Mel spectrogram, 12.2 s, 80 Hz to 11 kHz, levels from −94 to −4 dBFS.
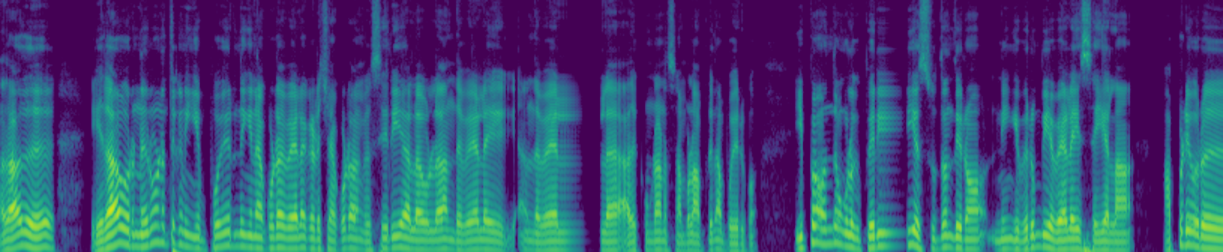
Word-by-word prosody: அதாவது, 155 +4 +5 0.7
ஏதாவது 155 +10 +8
ஒரு 165 - 0
நிறுவனத்துக்கு 190 +1 -2
நீங்க 140 -3 -3
போயிருந்தீங்கன்னா, 155 -2 -1
கூட 140 +1 +2
வேல 135 +2 +3
கிடைச்சா 125 -2 -3
கூட, 130 - -3
அங்க 110 -2 -6
சிறிய 140 +1 +1
அளவுல 120 0 +2
அந்த 115 -2 -3
வேலை 120 0 +1 0.3
அந்த 115 -2 -4
வேல 115 0 -3 0.2
அதுக்கு 110 +1 -4
உண்டான 115 -3 -3
சம்பளம் 105 +1 -2
அப்படித்தான் 110 +1 -7
போயிருக்கும். 95 -1 -6 0.4
இப்ப 210 +9 +1
வந்து 195 +1 -2
உங்களுக்கு 150 -7 0
பெரிய 165 +3 -1
சுதந்திரம், 130 -2 0 0.2
நீங்க 125 0 -2
விரும்பிய 150 0 +2
வேலைய 125 -1 +3
செய்யலாம். 110 -1 +1 0.4
அப்படி 180 +8 -2
ஒரு 140 -2 +5
130 Hz, 160 wpm, -24 LUFS, 115-150 Hz, 0.7 s, ஏதாவது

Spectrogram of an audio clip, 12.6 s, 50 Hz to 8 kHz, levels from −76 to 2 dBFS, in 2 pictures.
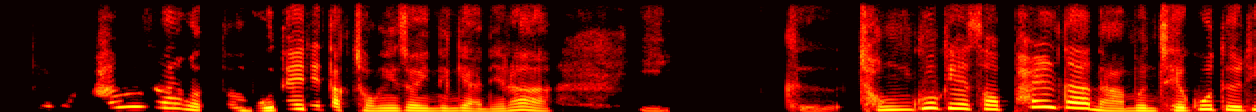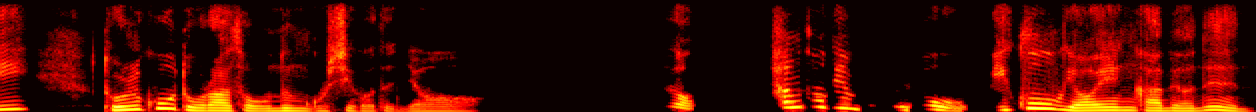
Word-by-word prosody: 이게 - - -22
막 - - -31
항상 400 - -2
어떤 200 -3 -6
모델이 265 +10 0
딱 235 - 0
정해져 180 0 -2
있는 175 0 -3
게 180 - -2
아니라 170 +6 -3 0.4
이 165 0 -18 0.6
그 - - -15
전국에서 290 +5 +1
팔다 405 0 +3
남은 180 -3 -2
재고들이 265 - 0 0.4
돌고 270 +9 +5
돌아서 190 - +2
오는 170 +2 -3
곳이거든요. 155 -2 -10 0.9
그래서 - - -3 0.4
한국인분들도 330 - -1
미국 275 +5 +4
여행 205 +1 +4
가면은 185 -2 -1
220 Hz, 295 characters per minute, -22 LUFS, 180-300 Hz, 0.9 s, 돌고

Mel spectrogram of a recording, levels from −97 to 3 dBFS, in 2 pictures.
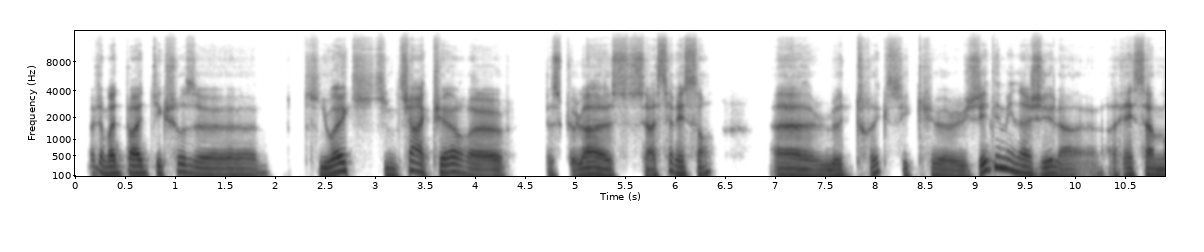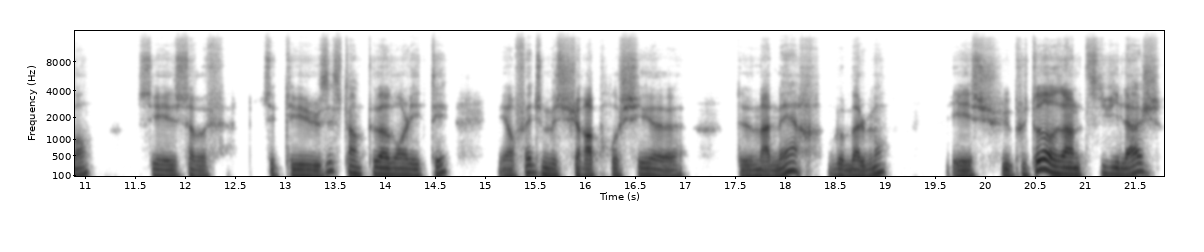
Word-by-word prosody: J'aimerais 130 +1 +2
te 130 - -5
parler 140 0 +4
de 135 - -8
quelque 140 -1 -4
chose, 150 -5 -3
heu, 110 -1 -1 0.4
qui, 115 - -4
ouais, 155 +8 +6
qui - - -13
qui 110 - -7
me 110 - -3
tient 180 - 0
à 155 - +5
cœur, 145 +2 +1
heu, 100 -2 +1 0.4
parce - - -6
que - - -8
là 115 +2 +4
heu, - - 0
c - - -7
c'est - - -5
assez 105 +1 -2
récent. 125 +2 -1 0.6
Heu, 110 -2 +2
le 100 +1 0
truc, 145 - -5
c'est 110 - -8
que 100 -2 -3
j'ai 95 - +2
déménagé, 140 - +2
là, 105 -3 -5
récemment. 110 +2 -1 0.4
C'est 100 -2 -2
ça 95 +3 -3
va 95 -1 -3
f 90 - -14 0.4
c'était 100 -1 -1
juste 170 - -4
un 130 -2 +3
peu 120 +1 +1
avant 110 -1 +3
l'été 110 +8 -2 0.5
et 100 - -4
en 100 - -1
fait, 140 +9 -2
je 120 - -2
me 110 -2 +2
suis 100 +3 -1
rapproché, 105 +1 0
heu, 95 -3 0 0.6
de 95 0 -2
ma 95 -1 +3
mère, 125 - 0
globalement 105 +7 0 0.6
et 90 +1 +1
je - - -4
suis 105 - -2
plutôt 105 - +2
dans 170 -11 +8
un 115 -1 +7
petit 125 +4 -8
village. 125 +6 +1
110 Hz, 175 wpm, -23 LUFS, 100-130 Hz, 0.6 s, dans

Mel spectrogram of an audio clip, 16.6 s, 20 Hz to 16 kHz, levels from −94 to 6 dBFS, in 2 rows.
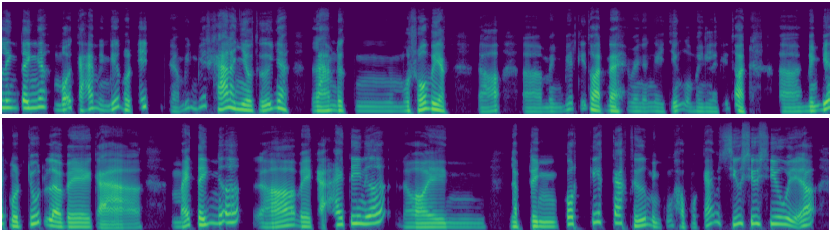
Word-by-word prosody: linh 235 -1 +1
tinh 230 0 +5
á, 265 - +2
mỗi 170 +2 0
cái 195 - -1
mình 170 -9 -10
biết 225 +8 -1
một - - -1
ít, 270 +3 -4 0.2
à, 125 -3 -14
biết 215 - -14
biết 275 - -10
khá - - +5
là 235 - +5
nhiều 170 -5 +4
thứ 150 +1 -1
nha, 210 +2 +2 0.2
làm 140 +2 0
được, 150 -2 -1
ừm, 135 -1 -13
một 140 +1 -4
số 170 +4 +5
việc. 175 -8 +5 0.3
Đó, 120 +6 -7 0.2
ờ, 120 -1 -11
mình 120 +1 -13
biết 185 +4 -11
kỹ - - -14
thuật 155 -5 +3
nè, 135 -4 +1
mình, 130 -1 -10
ờ, 120 - -12
nghề 130 -2 -12
chính 135 +6 -7
của 140 - -14
mình 125 -1 -11
là 115 - -10
kỹ - - -24
thuật, - - +2 0.3
à, 125 0 -7
mình 140 +1 -1
biết 220 +3 +4
một 155 -2 +3
chút 245 +5 +1
là 170 - +6
về 140 -1 +2
cả 110 -1 0 0.3
máy 140 +7 0
tính 210 +5 +3
nữa, 280 +2 +2 0.2
đó, 140 +8 +1
về 150 -6 +1
cả - - -3
IT 245 +1 +3
nữa, 250 +4 +4 0.2
rồi 130 0 0 0.6
lập 145 -3 0
trình 150 -2 +3
code 225 0 +2
kiết 290 +1 -1
các 260 -1 +1
thứ 175 +3 +3
mình 145 -9 -6
cũng 170 - -19
học 130 - -7
một 125 - -14
cái 190 +8 -3
xíu 220 +2 -2
xíu 245 0 +1
xiu 230 -1 0
vậy 185 -7 +2
đó. 190 +2 +3
150 Hz, 260 wpm, -23 LUFS, 130-215 Hz, 0.6 s, là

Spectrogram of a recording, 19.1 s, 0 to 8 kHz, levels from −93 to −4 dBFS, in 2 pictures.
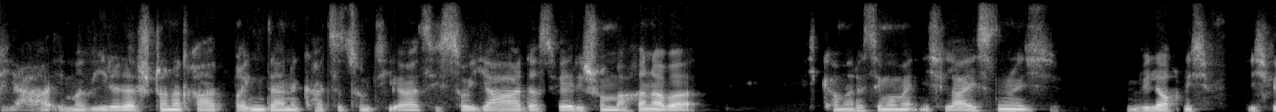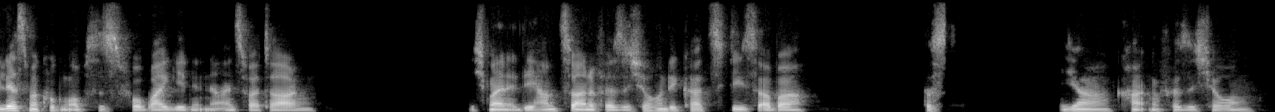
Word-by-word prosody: Ja, - - -5
immer 100 -1 -4
wieder 100 0 +2
der 100 0 +5
Standardrat, 100 -1 0
bring 100 +2 +2
deine 100 -1 +2
Katze 105 -2 -8
zum 100 0 -5
Tierarzt. 90 -2 -2
Ich 100 -1 -9
so: - - -2
„Ja, 105 +2 +1
das 100 -1 -3
werde 105 +2 +3
ich 110 - +2
schon 100 - 0
machen.“ 110 +7 +1
Aber 105 -3 +4 0.8
ich - - -19
kann 105 - -4
mir 115 - -1
das 125 +1 -7
im 115 - +2
Moment 110 0 +2
nicht - - -7
leisten 115 +5 0
und 115 - +4
ich 110 0 -4 0.5
will 110 +4 +1
auch 120 -1 +1
nicht 115 0 -3
f - - -30 0.2
ich - - -7
will - - +4
erst 145 -1 +8
mal 120 - +4
gucken, - - -3
ob's - - -4
es - - -3
vorbei 95 +1 +2
geht 95 -2 -1
in - - -6
1, 90 0 -4
2 85 - -2
Tagen. 85 0 0 1.2
Ich - - -7
meine, 105 -1 +4
die 100 - +1
haben 105 +4 0
zwar 105 -4 +5
'ne 100 -1 +2
Versicherung, 100 +6 0
die 120 - 0
Katze, 120 -2 -3
die 115 - +1
ist, 105 - -4
aber 95 -1 +2 0.8
das, - - -3 0.9
ja, 110 -1 +1
Krankenversicherung. 100 +1 -4
105 Hz, 190 wpm, -25 LUFS, 100-110 Hz, 1.2 s, erst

